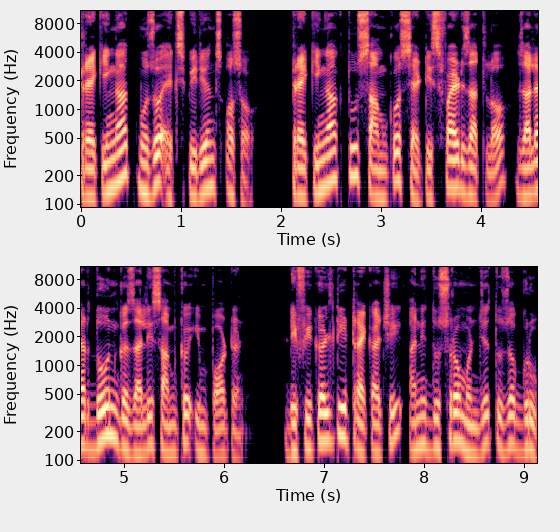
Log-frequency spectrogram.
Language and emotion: Goan Konkani, neutral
